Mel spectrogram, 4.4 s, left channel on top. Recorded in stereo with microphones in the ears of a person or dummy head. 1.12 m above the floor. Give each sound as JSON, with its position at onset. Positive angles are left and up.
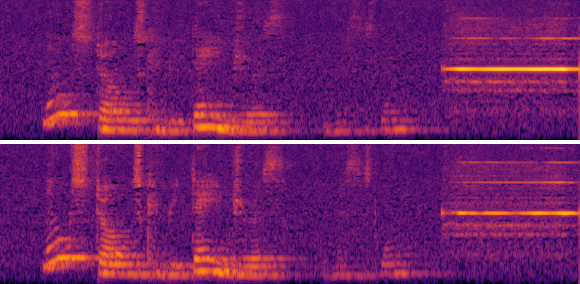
{"t": 0.3, "sound": "a woman speaking", "side_deg": -50, "distance_m": 3.0}
{"t": 3.3, "sound": "a flute", "side_deg": -20, "distance_m": 8.5}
